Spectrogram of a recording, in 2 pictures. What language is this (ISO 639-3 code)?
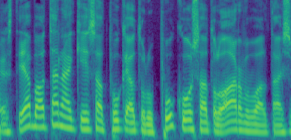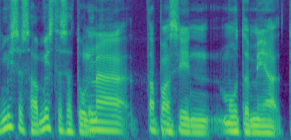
fin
